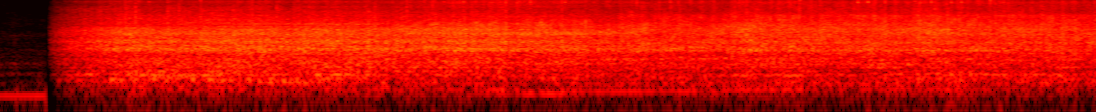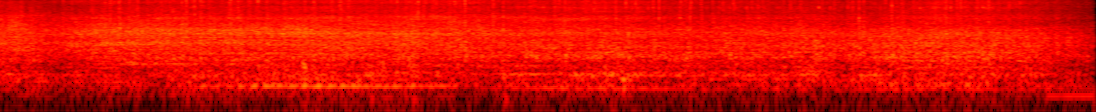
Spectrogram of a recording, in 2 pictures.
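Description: A model Dapple HST train pulling new coaches runs around a DC-controlled test track, making a continuous close whirring rumble that holds steady from start to end after starting abruptly.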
